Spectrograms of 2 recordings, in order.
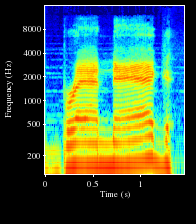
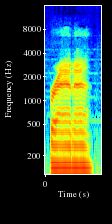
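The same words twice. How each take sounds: First: The name is said letter by letter as spelled. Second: The name is said in its usual reduced form.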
